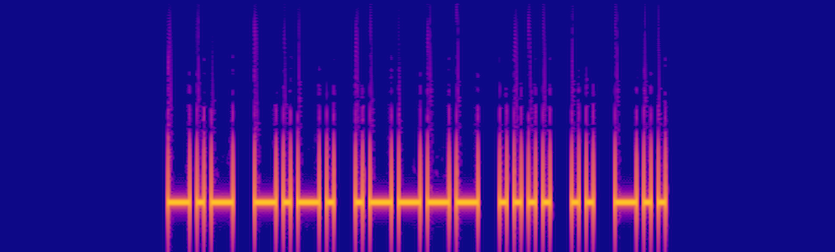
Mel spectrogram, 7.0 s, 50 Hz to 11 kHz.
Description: Morse code, heard as a keyed tone, about 20 wpm, 700 Hz. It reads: KC1HID
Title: USA Call Signs Repeated 3x 20wpm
